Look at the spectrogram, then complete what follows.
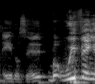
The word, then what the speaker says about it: Adelson: It's pronounced Adelson. But we think it's Adelson because we've seen Rick Adelson. It's spelled the same way. But it's Adelson, actually.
